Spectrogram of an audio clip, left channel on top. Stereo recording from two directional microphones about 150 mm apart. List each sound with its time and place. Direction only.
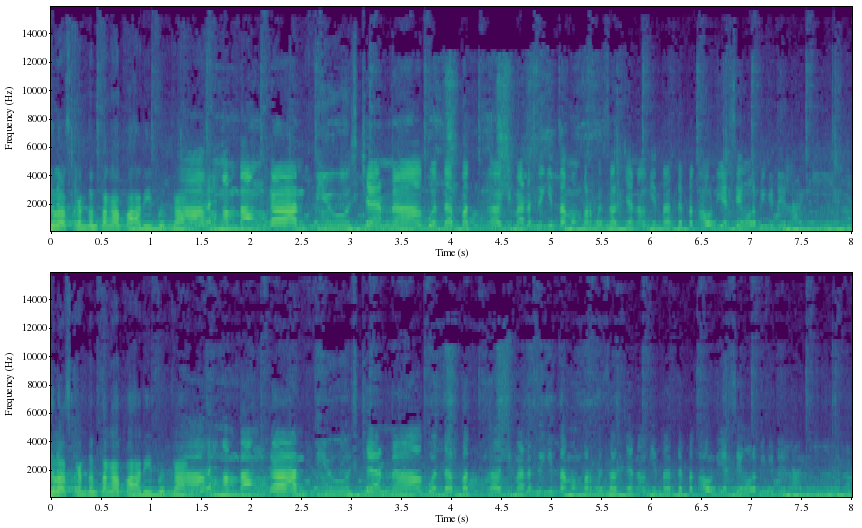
0.0 s speech: 5° left (ahead or behind)
1.4 s speech: 25° left (ahead or behind)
